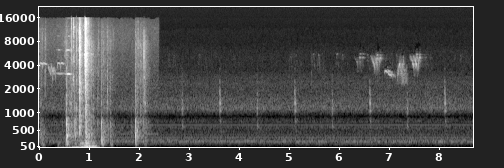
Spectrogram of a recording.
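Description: A door thudding shut, with a couple of knocks, in the first two seconds. Then a low steady hum with faint scattered ticks and a few brief high chirps.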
